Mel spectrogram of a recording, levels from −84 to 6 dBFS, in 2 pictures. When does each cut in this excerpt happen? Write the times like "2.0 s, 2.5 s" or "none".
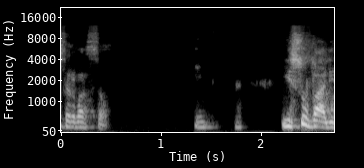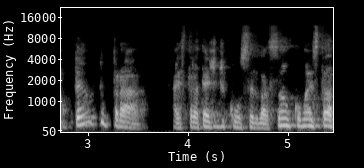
1.7 s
